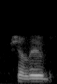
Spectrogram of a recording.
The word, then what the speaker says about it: Shaloub: His mother and I are like, her name is Hala Madi Shalab. Shaloub, sorry, I said his name wrong.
